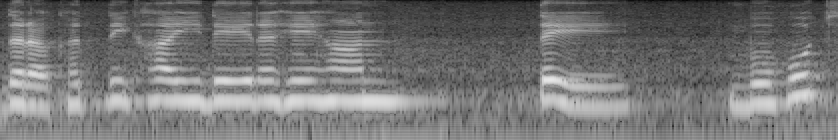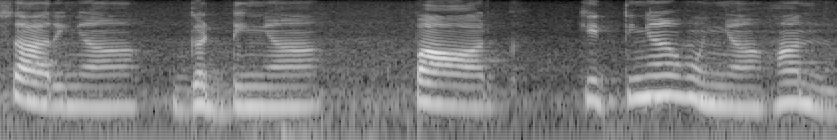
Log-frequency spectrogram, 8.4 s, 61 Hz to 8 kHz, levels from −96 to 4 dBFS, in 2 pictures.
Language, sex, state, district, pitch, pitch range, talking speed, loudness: Punjabi, female, Punjab, Kapurthala, 225 Hz, 195-240 Hz, 95 wpm, -18 LUFS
